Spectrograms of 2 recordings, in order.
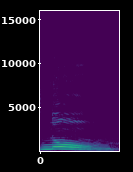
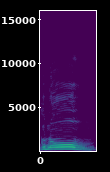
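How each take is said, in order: First: It starts directly with the N sound. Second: A G sound is heard before the N. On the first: The speaker calls it right. "It is gnome" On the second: The speaker calls it wrong. "It is not gnome"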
